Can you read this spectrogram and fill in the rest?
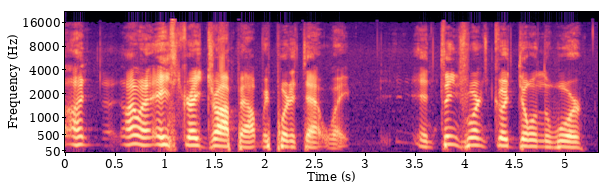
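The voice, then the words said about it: Baltimore accent. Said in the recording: “I can tell by the Baltimore accent. And it's not Baltimore, right? It's Balmer.”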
